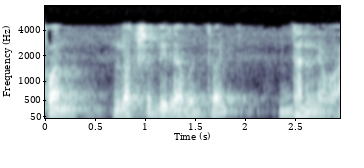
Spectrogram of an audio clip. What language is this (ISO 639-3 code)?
mar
